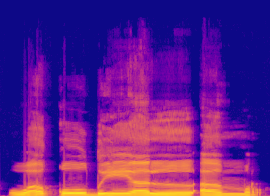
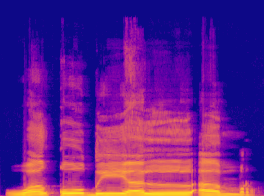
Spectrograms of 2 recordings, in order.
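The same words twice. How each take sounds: Both takes have the same delivery.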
